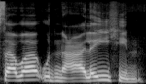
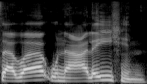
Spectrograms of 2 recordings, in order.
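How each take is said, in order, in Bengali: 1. n ধ্বনিটি স্পষ্টভাবে উচ্চারিত। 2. n ধ্বনিটি স্পষ্টভাবে উচ্চারিত।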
